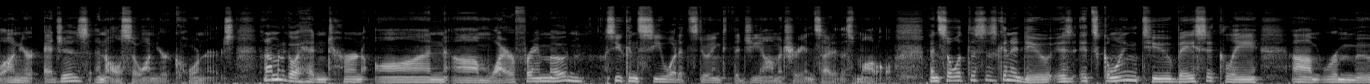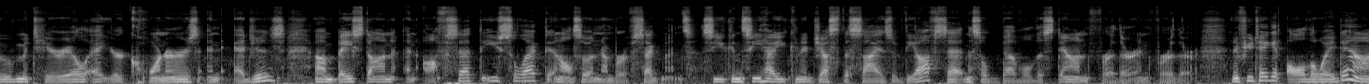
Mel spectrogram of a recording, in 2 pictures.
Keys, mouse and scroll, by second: 2.3 click, 3.7 click, 6.9 click, 7.3 scroll up 1, 8.0 scroll down 1, 8.3 scroll up 1, 19.5 click.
